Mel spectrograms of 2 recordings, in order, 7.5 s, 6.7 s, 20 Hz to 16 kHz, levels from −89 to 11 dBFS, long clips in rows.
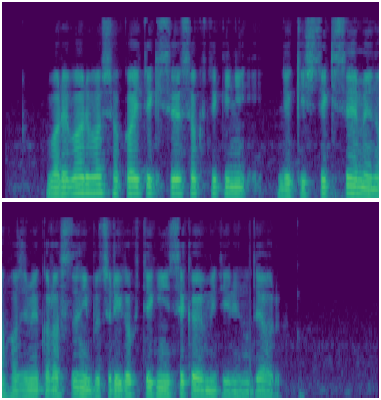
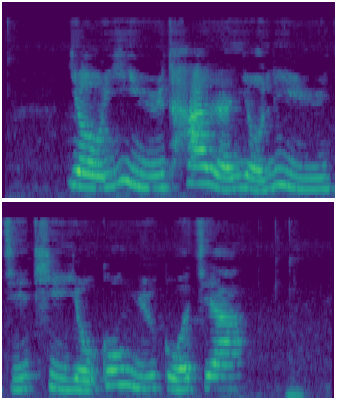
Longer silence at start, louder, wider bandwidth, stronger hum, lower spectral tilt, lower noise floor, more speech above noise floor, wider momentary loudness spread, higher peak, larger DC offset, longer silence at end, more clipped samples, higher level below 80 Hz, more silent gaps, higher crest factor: second, 0.45 s vs 0.7 s; first, -24 LUFS vs -27 LUFS; about the same, 11.5 kHz vs 11.5 kHz; neither; first, -6 dB/octave vs -4.5 dB/octave; about the same, -63 dBFS vs -65 dBFS; about the same, 39 dB vs 38 dB; second, 8 LU vs 13 LU; about the same, -8 dBFS vs -8 dBFS; neither; first, 1 s vs 0.3 s; neither; first, -50 dBFS vs -66 dBFS; neither; about the same, 18 dB vs 20 dB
